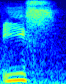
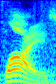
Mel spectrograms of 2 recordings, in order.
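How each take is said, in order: First: The name rhymes with the word geese. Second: The name sounds like the word wise. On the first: The speaker calls it right. "Geese without the G" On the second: The speaker calls it wrong. "I didn't know you pronounce it Wise"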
